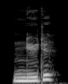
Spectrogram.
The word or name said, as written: nytte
